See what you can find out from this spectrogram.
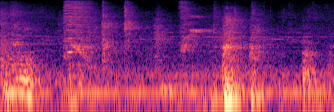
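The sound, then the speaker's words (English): A dog rummaging inside a cupboard where food is kept, with knocking and rattling of the cupboard door, soft whimpering, and one sharper bump partway through over a steady background. “Is there a dog in there? There's a dog in your cupboard.”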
